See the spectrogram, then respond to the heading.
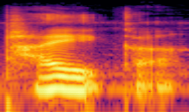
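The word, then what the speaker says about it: pica: Pronounced paika.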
